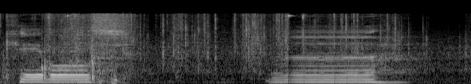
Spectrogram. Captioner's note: plastic rustling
